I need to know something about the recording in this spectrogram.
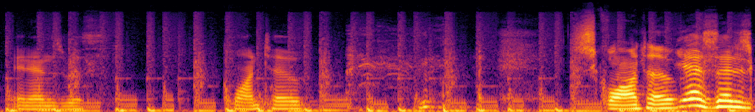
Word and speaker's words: Squanto: was not tom is squanto john no steve it rhymes with pronto if that helps toronto no it's squanto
